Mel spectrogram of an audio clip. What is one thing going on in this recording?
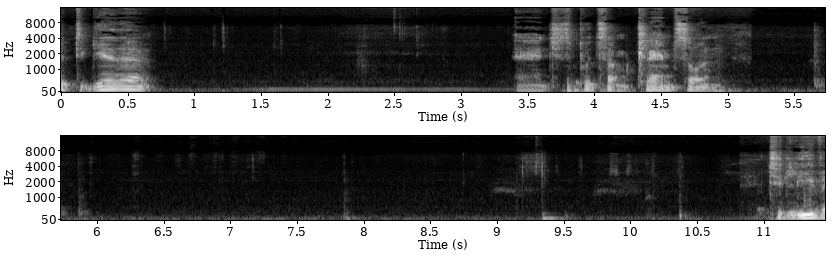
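A plastic clamp clicks as it is squeezed tight.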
